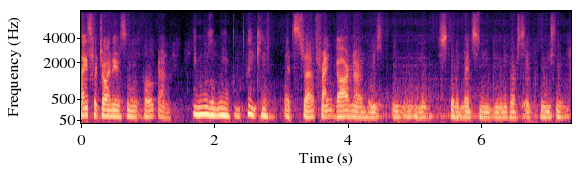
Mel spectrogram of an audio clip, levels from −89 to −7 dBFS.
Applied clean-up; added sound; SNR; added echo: neural separator model SepFormer DNS4.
